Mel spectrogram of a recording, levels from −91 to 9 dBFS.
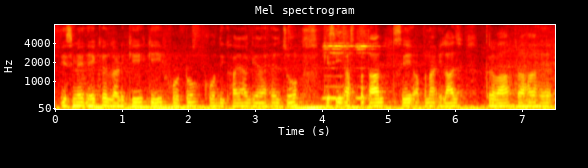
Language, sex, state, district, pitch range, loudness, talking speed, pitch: Marwari, male, Rajasthan, Churu, 115-125 Hz, -16 LUFS, 145 wpm, 120 Hz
